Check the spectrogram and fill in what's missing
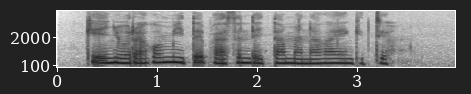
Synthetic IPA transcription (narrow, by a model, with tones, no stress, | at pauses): kḛ˨ɲo˨ɾa˨kɔ˦mi˦te˦pa˨se˦nda˨ta˦ma˨na˨˦ka˦e˦ŋɡi˨tjɔ˦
